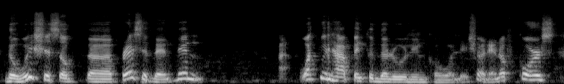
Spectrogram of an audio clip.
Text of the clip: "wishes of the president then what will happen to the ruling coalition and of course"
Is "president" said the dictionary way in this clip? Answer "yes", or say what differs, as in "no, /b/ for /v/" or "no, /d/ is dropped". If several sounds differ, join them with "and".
no, /s/ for /z/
